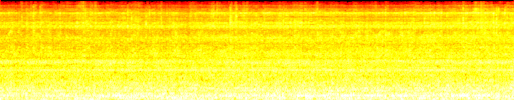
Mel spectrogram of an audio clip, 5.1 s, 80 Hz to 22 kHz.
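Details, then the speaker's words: Machining a part for a 1957 Harley panhead drag bike: a steady, even machining hum with no squeal, chatter or labouring; a fast feed rate at the sweet spot with good chip clearance and chips not blue or overheating. "So this is a good speed right here. It's pretty good chip out. Pretty nice at this speed. It seems to be the sweet spot for the speed."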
